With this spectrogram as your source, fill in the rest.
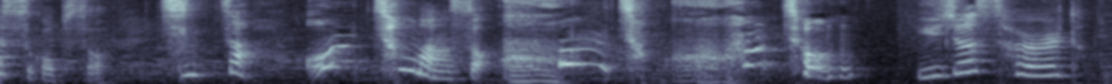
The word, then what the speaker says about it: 엄청: So I added that throat clearing sound when pronouncing 엄청, like 엄청. Right. When you emphasize some words, you add the sound to the middle of the pronunciation.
